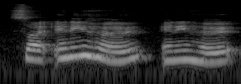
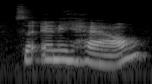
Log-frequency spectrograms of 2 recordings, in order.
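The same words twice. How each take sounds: First: Whispered American "anywho", rising at the end; "anywho" in a light American accent. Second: "anyhow" in a plain Australian accent, rising; "anyhow" in her own Australian accent. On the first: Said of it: "how I say anywho like an American". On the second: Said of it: "I will amend to my Australian status". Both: Shown as a demonstration.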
